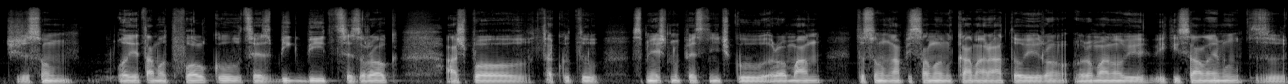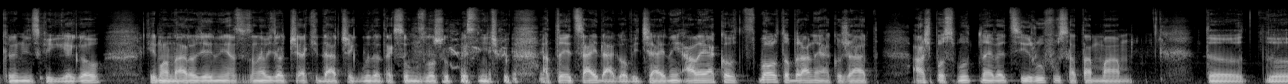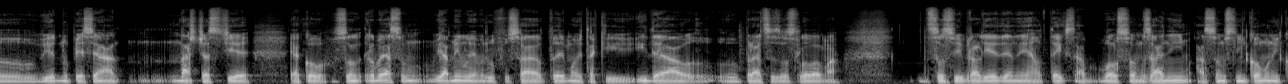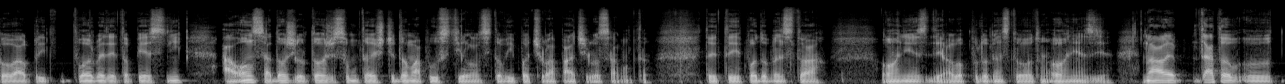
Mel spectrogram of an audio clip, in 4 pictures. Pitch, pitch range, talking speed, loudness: 80 Hz, 75-85 Hz, 165 wpm, -19 LUFS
